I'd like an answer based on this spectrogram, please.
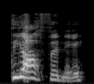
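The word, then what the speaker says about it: Theophanie: like t it's spelled t h e o p h a n i e. Theophony theophony like least intimidating that like you're welcome for not killing you.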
